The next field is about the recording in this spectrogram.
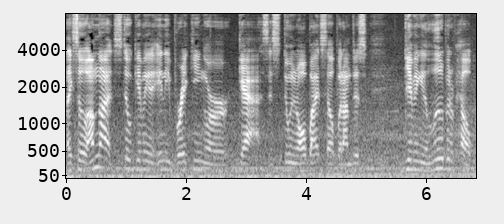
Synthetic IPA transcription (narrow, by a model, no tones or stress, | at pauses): lʔaɪksoʊãɪ̃mnətstɪlˠɡɪvɪ̃ŋɨɾʔɛnibɹeɪkɪ̃ŋə˞ | ɡ̥æsɨtsd̥ʉɪ̃ŋɨɾɔlˠbaɪɨtsɛlˠfb̥ʌɾãɪ̃md͡ʒʌs | ɡ̥ɪvɪ̃ŋɨɾəlɪɾl̩ˠbɪɾʌv̥hɛlˠp̚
